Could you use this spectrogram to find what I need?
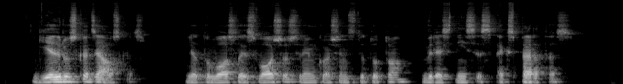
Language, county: Lithuanian, Vilnius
